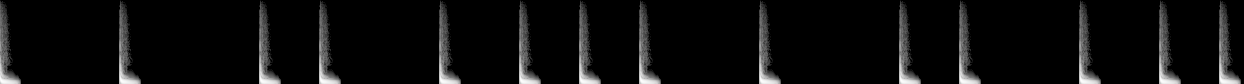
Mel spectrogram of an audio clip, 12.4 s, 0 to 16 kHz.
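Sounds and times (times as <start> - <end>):
150 BPM kick drum loop: 0.0 - 0.2, 1.2 - 1.4, 2.6 - 3.4, 4.4 - 4.6, 5.2 - 6.6, 7.6 - 7.8, 9.0 - 9.8, 10.8 - 11.0, 11.6 - 12.4.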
